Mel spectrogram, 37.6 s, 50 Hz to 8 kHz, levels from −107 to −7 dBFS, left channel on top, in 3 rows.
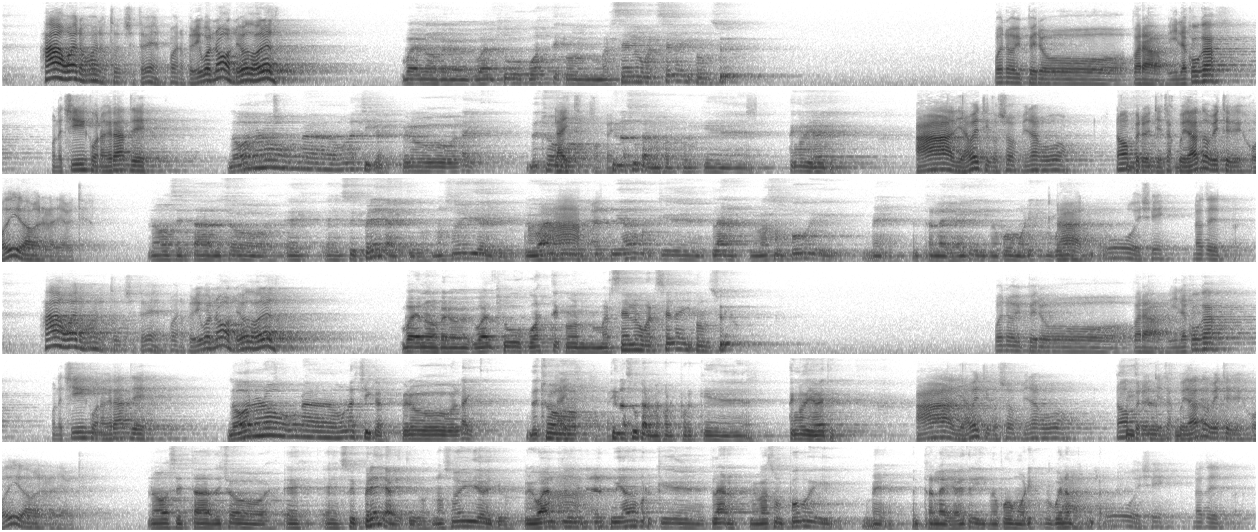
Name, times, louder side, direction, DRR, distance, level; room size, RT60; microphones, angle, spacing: voice 1, 0.4-2.8 9.9-12.2 13.0-14.0 18.1-18.2 21.7-23.2 23.7-25.8 30.3-31.1 35.6-36.7 37.0-37.3, left 5 dB, 35° left, 11 dB, 0.4 m, -34 dB
voice 2, 4.0-7.4 14.8-17.3 17.8-18.3 18.6-20.1 20.4-20.9 23.8-24.4 26.5-33.4 33.7-36.2, right 5 dB, 65° right, 9 dB, 0.4 m, -36 dB
12.5 x 7.9 x 3.4 m, 1.4 s
head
